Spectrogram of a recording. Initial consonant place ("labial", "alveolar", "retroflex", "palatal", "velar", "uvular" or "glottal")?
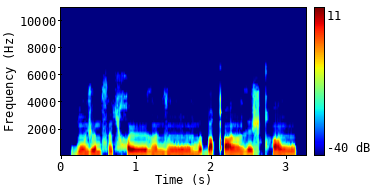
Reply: labial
